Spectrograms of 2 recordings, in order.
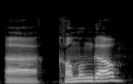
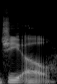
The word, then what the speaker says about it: Geomungo: It's spelled Geomungo. So look, you know, in English, in our sort of phonetic language, it would sound like geomungo, but it's called komungo.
